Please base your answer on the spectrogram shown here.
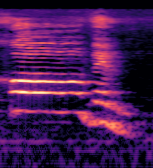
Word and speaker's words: joven: Por ejemplo, joven. Se carga la voz aquí, sobre la O.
